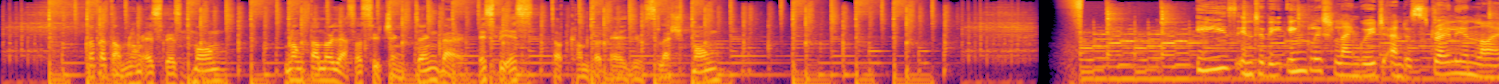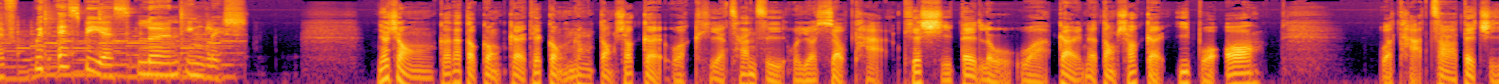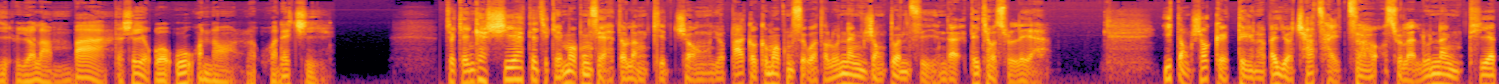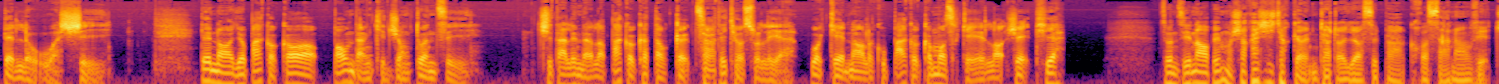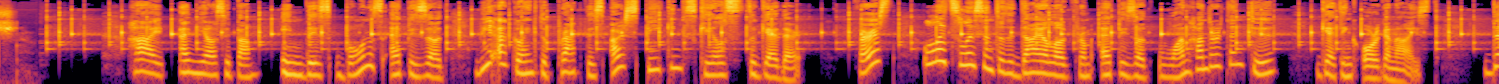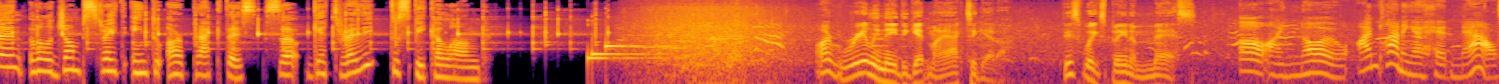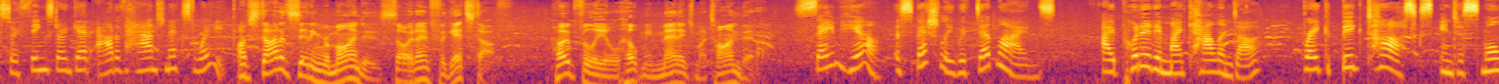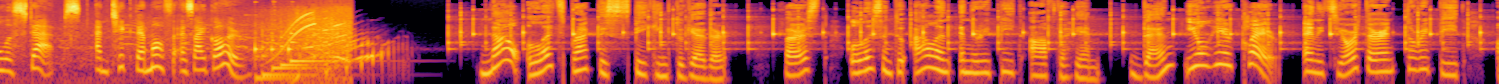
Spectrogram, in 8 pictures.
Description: Learn the meaning of the phrases used in this dialogue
